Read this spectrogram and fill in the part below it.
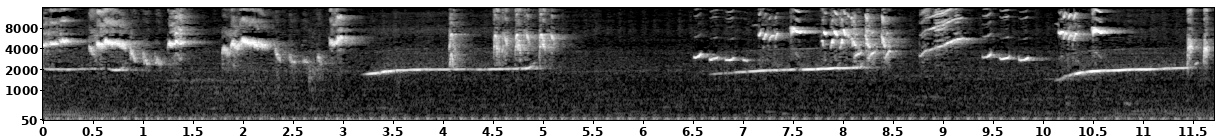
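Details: Orange-headed thrush singing: long, drawn-out rising whistles alternating with short varied high chirps and twittering phrases, over a steady low engine-like hum.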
